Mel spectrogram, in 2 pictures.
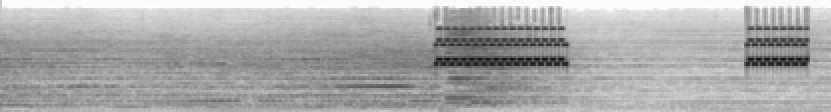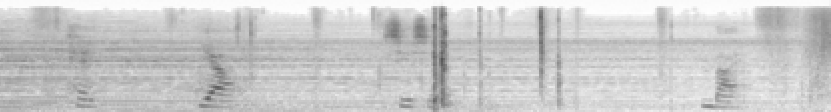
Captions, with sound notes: [cell phone rings] - Hey. Yeah. See you soon. Bye.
